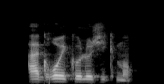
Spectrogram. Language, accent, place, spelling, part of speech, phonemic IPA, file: French, France, Lyon, agroécologiquement, adverb, /a.ɡʁo.e.kɔ.lɔ.ʒik.mɑ̃/, LL-Q150 (fra)-agroécologiquement.wav
- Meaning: agroecologically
